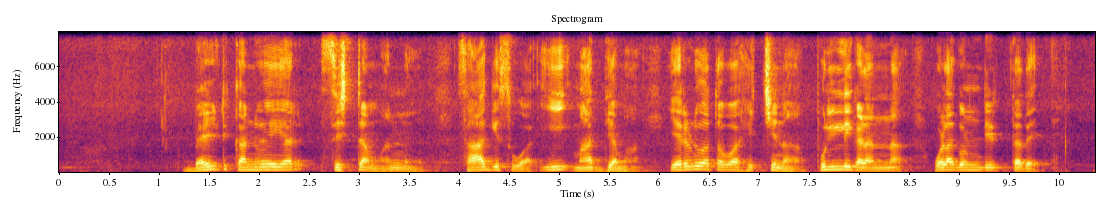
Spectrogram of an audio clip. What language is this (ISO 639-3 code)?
kan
